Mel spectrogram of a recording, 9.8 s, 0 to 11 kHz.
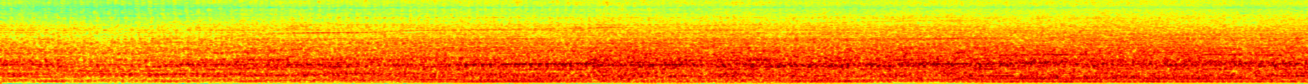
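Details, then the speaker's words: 2002 EZGO TXT gas golf cart idling during a charging-system check, battery good at 12.4 V: small petrol engine at a steady, even idle with no knocks or misses, charging over 14 V but under 16 V, which is normal. "As you can see, it's charging at over 14 volts, but it's not going over 16, so we're good."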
